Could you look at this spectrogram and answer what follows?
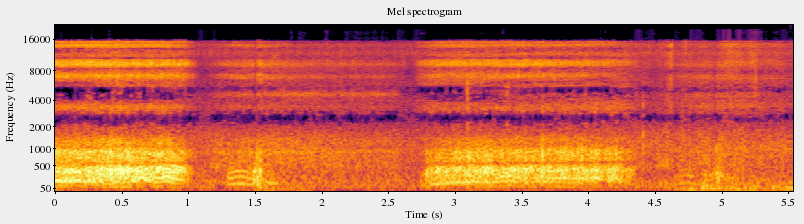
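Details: Two long, rough, rattling breaths, each over a second, with quiet pauses between; snoring during sleep.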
